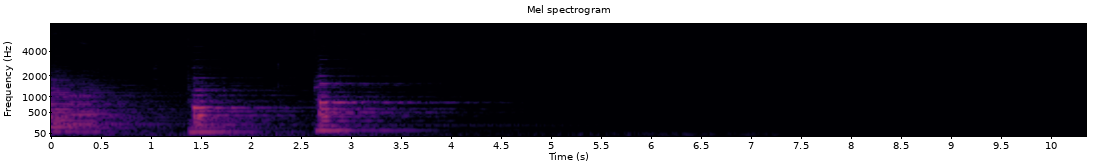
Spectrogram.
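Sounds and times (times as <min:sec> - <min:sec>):
waltz music: 0:00.0 - 0:04.2.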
